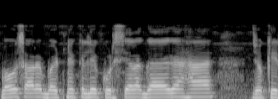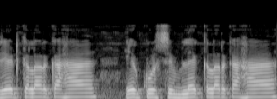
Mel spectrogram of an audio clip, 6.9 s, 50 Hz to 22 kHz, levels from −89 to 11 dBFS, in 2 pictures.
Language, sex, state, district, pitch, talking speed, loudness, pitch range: Hindi, male, Jharkhand, Palamu, 150 Hz, 175 wpm, -15 LUFS, 145-155 Hz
